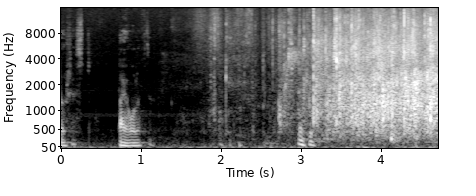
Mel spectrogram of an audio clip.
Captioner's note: applause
